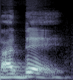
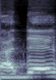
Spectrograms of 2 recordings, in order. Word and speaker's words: Adair: He's called Stephen Adair. Like my Stephen Adair, pronounced the same except that it's spelled differently. His is A D A I R.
